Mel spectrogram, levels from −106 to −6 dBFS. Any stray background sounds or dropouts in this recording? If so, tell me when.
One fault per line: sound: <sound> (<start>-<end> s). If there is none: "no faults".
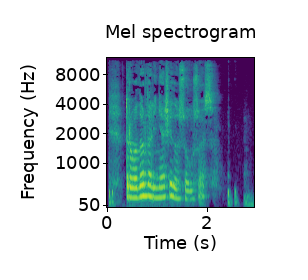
no faults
